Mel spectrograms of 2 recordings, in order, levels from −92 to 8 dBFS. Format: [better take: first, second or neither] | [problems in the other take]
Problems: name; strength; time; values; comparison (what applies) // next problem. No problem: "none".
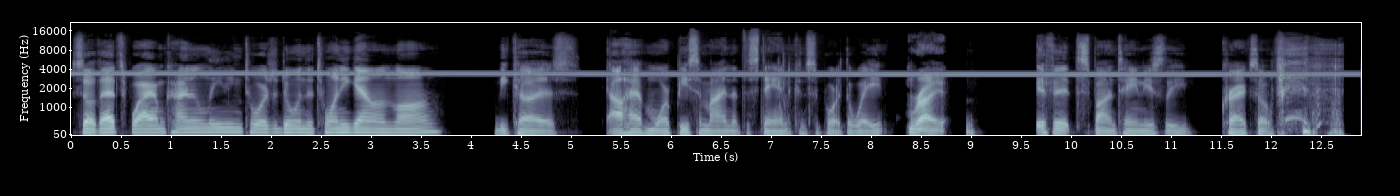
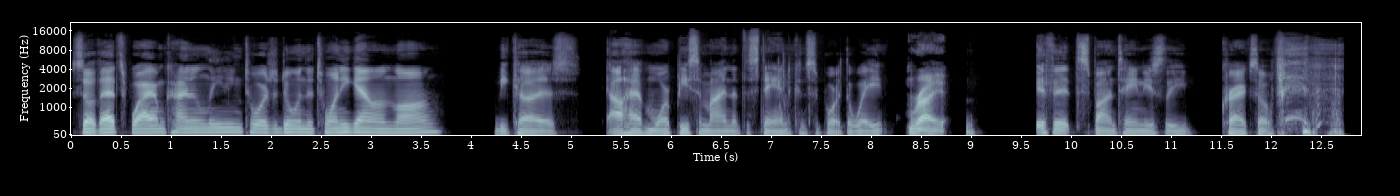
second | high-pitched whine; loud; throughout; 3.5 kHz, 8 dB below the speech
